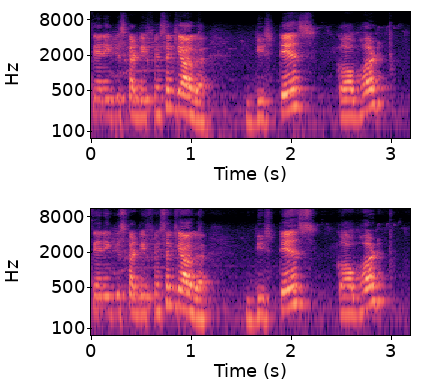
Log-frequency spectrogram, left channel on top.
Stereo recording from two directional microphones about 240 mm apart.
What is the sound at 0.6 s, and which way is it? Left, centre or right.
Speech, centre.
